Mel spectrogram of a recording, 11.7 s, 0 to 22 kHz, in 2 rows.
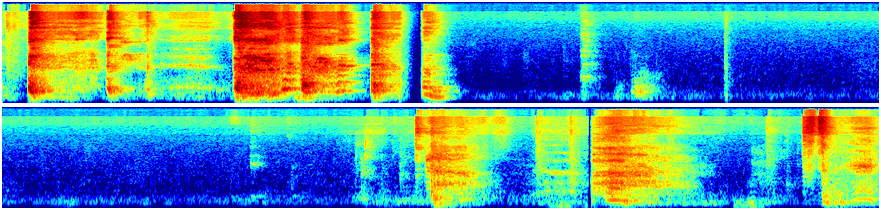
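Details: Coughing fit in an adult woman with lupus whose Jo-1 antibody has attacked her lungs, voice getting raspy: a rapid cluster of harsh, forceful coughs, a silent pause, then more coughs with throat clearing.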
